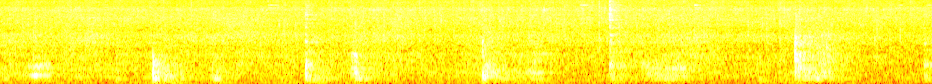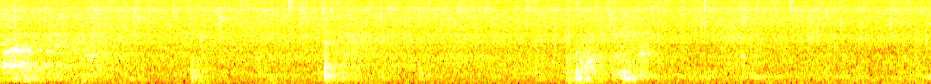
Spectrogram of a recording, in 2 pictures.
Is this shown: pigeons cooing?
no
